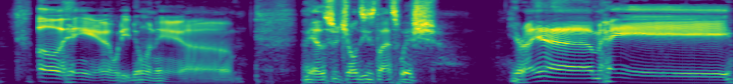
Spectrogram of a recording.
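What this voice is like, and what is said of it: Beetlejuice impression. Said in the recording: “Beetlejuice impersonator ... Beetlejuice impersonation”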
